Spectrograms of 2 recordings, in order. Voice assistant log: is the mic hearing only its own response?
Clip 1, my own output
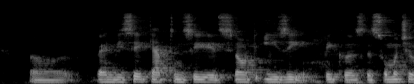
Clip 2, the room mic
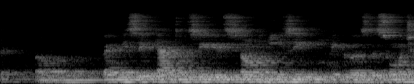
No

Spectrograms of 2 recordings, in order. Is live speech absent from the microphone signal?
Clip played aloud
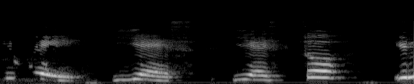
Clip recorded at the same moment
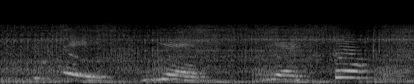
Yes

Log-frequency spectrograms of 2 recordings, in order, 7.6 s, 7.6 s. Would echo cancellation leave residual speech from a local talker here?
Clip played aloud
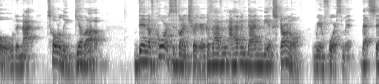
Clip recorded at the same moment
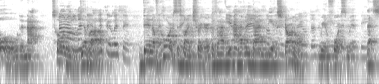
Yes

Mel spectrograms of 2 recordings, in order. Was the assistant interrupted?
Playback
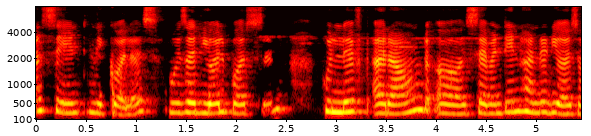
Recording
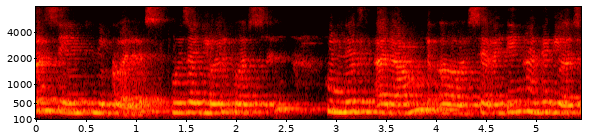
No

